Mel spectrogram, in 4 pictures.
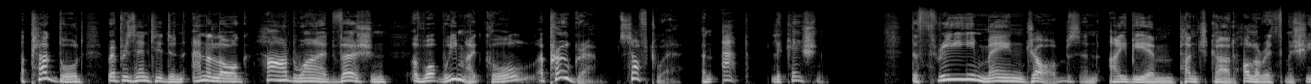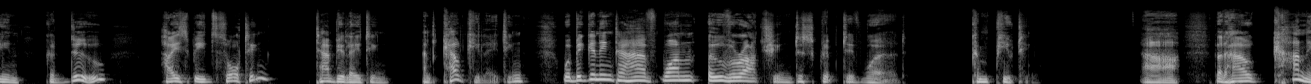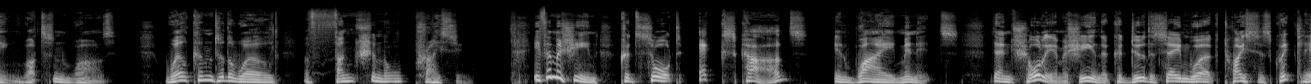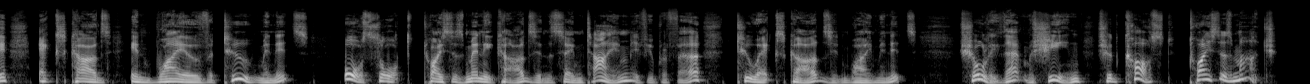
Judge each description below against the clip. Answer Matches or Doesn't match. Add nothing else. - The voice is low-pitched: Matches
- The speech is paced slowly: Matches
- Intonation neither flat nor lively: Doesn't match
